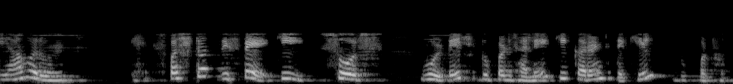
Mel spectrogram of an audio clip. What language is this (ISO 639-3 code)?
mar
